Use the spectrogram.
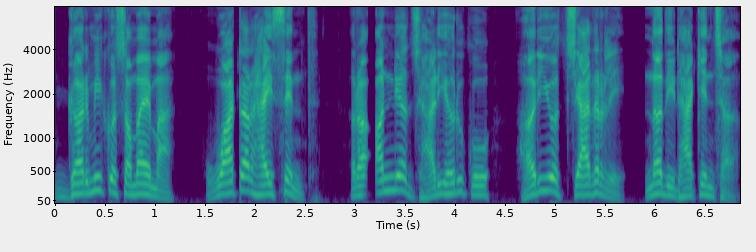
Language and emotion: Nepali, neutral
